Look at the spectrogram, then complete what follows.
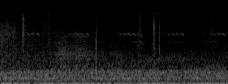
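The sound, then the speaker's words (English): Slow, evenly spaced footsteps pace up and down across the ground, a handful of soft steps over a steady outdoor hiss, with faint insect chirps trilling in the background. “He paces up and down, trying to keep warm.”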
